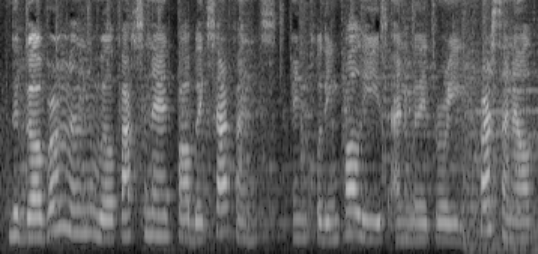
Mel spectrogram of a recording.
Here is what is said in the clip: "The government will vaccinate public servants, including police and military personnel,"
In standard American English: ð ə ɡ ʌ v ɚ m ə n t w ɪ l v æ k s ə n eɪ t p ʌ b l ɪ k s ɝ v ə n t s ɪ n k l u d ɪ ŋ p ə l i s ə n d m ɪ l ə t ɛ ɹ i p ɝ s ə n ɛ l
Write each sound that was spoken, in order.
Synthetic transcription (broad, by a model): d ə ɡ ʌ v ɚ m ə n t w ɪ l f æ k s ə n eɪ t p ʌ b l ɪ k s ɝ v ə n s ɪ n k l u d ɪ ŋ p ə l i s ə n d m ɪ l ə t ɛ ɹ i p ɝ s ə n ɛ l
